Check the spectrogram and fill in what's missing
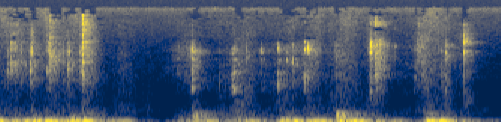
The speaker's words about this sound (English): The word quit is highlighted, so by pressing Enter, I will go back to the prompts and now scroll over to quit using the arrow keys and press Enter once to go back to the menus.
